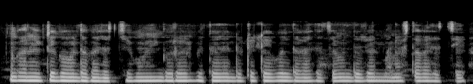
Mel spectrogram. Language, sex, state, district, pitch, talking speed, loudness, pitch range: Bengali, female, Assam, Hailakandi, 170 Hz, 215 wpm, -18 LUFS, 165-170 Hz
